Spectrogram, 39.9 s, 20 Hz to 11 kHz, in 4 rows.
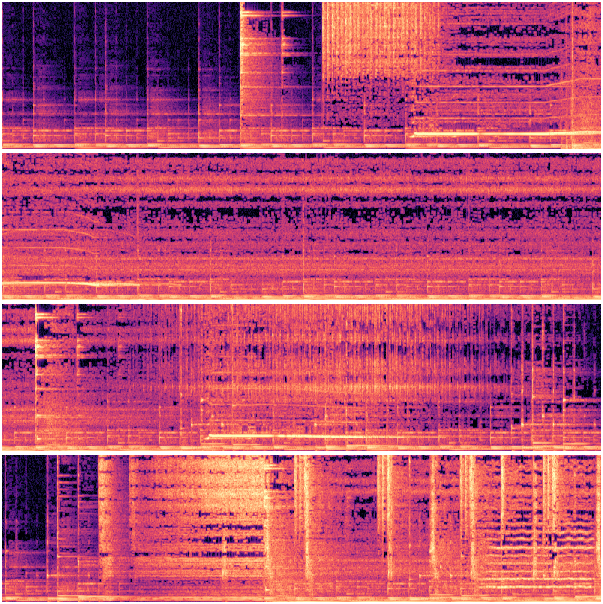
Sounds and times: Music: 0.0 - 39.9.

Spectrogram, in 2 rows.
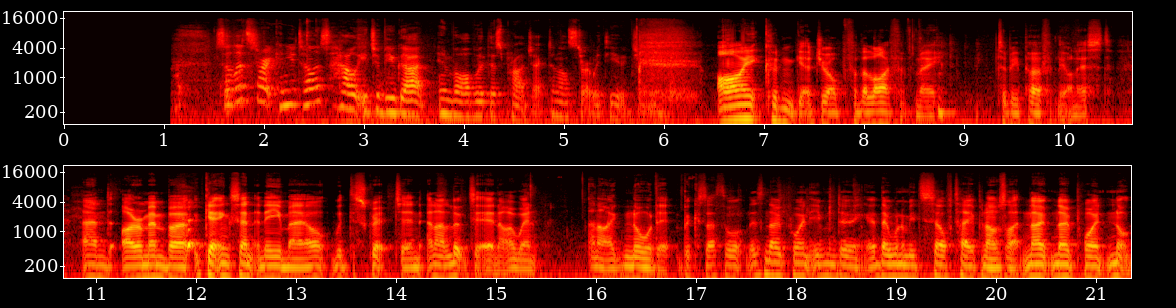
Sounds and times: Speech: 6.6 - 8.8, 9.4 - 21.3.

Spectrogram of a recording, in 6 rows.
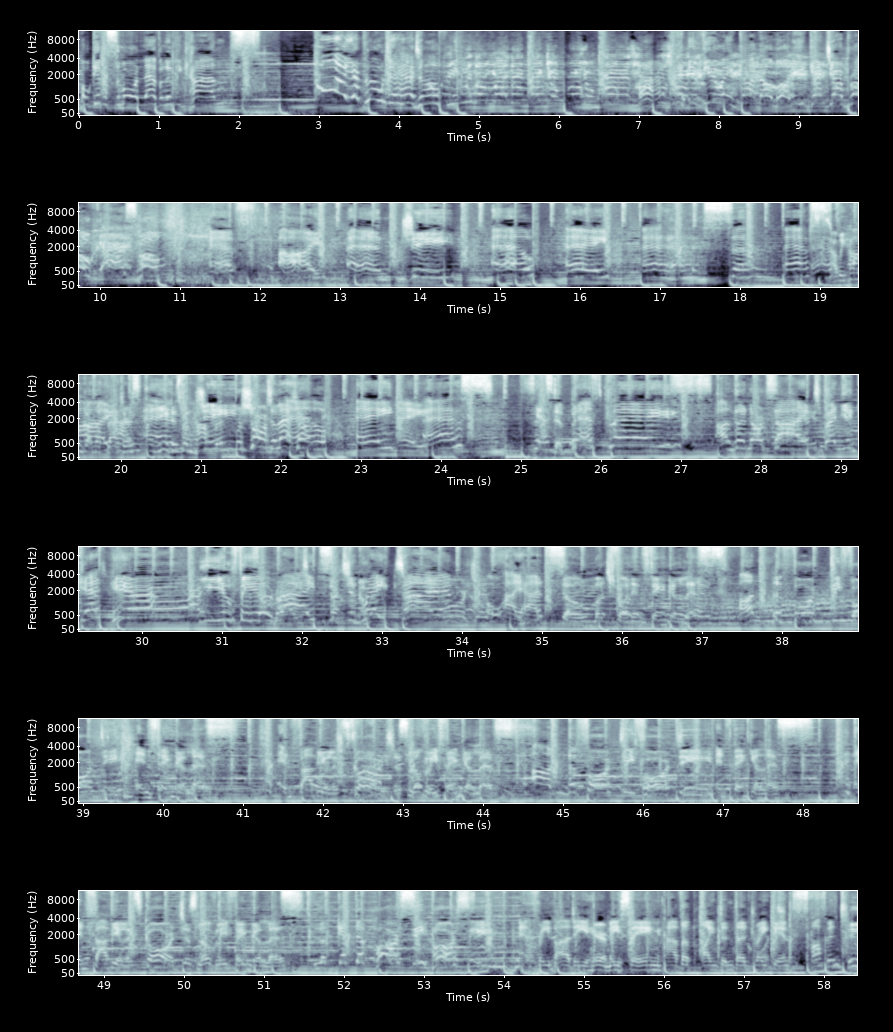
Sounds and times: Music: 0.0 - 58.4.

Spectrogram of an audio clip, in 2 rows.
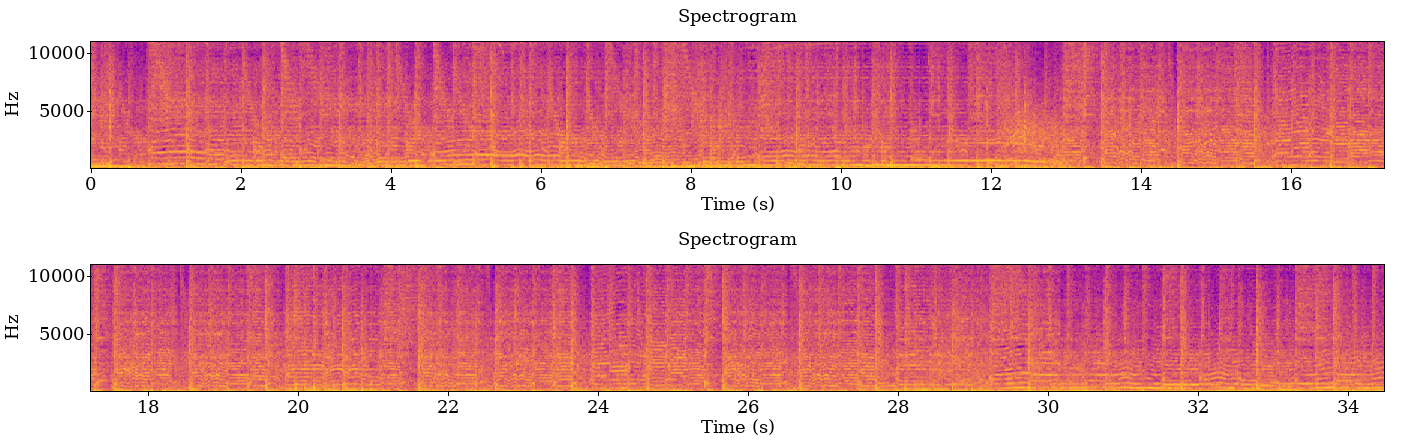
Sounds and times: Video game music: 0.0 - 34.4.

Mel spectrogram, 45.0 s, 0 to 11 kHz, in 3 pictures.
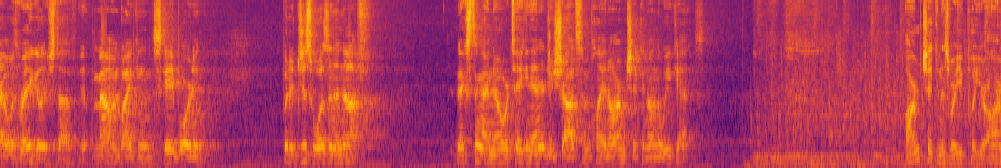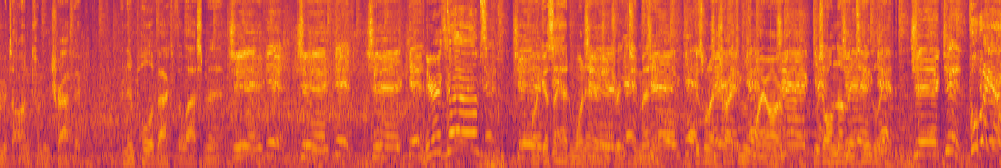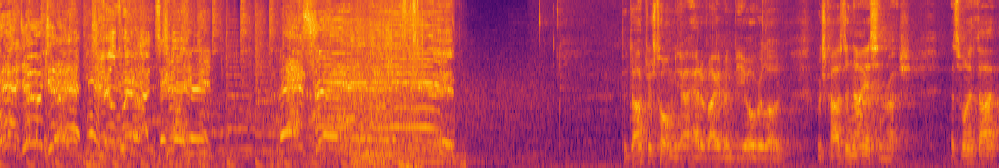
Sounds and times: Speech: 0.0 - 3.2, 4.2 - 5.7, 6.8 - 10.6, 13.6 - 20.8, 21.4 - 28.4, 39.4 - 45.0
Music: 11.2 - 36.9.

